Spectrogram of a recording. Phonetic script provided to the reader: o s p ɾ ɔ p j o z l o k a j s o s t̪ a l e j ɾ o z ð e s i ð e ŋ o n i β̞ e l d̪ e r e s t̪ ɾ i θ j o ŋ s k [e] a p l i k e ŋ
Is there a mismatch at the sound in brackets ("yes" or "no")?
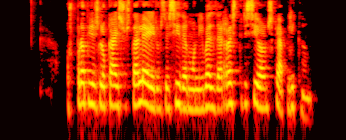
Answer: no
